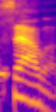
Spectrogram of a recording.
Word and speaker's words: Saleh: The defense Robert Saleh.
